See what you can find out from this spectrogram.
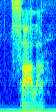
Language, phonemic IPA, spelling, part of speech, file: Italian, /ˈsala/, sala, noun / verb, It-sala.ogg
